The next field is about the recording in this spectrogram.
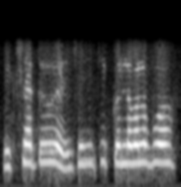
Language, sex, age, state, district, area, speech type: Assamese, female, 30-45, Assam, Nalbari, rural, conversation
